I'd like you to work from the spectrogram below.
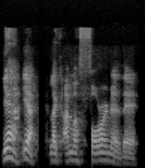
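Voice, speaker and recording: A middle-aged man talks in a relaxed, halting way, full of ums and self-corrections. His voice is mellow and warm, sitting at an ordinary pitch for a man. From Hong Kong. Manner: hesitant, many ums and restarts, laughs easily. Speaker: co-host. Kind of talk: casual chat.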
